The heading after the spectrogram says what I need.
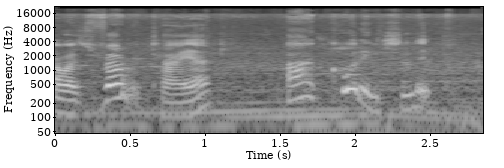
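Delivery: stress on couldn't.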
